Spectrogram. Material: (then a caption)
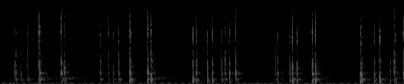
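Plastic. Long nails tap and lightly scratch the lid of a closed laptop in a teal matte plastic hard-shell case. The quick, bright, clicky taps come in uneven clusters, each dying away almost at once with a faint scratchy texture between them.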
